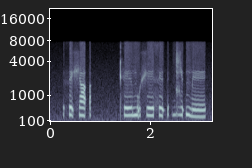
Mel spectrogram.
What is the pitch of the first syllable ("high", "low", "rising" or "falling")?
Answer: falling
